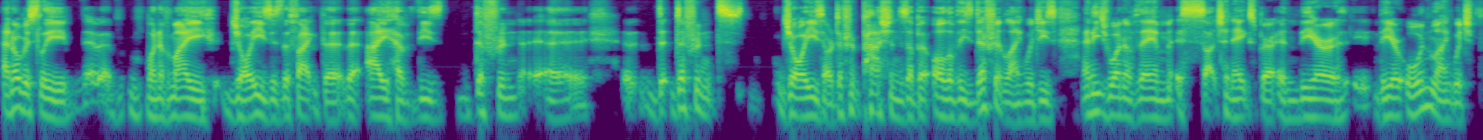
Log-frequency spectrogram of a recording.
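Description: A man's voice: low voice, moderate pace, fairly bright tone, slightly rough, no room sound, studio quality. A man, a guest on a podcast, talking casually and often repeating words as he searches for them. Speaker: podcast guest, language course creator. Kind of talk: casual interview talk.

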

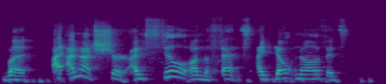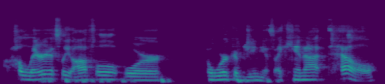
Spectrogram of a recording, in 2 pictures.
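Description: A man with a bright, fairly high voice chats about a film, quick and hedging, often laughing at his own points. His tone leans forceful and crisp. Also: rough recording. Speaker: podcast co-host. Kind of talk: casual film discussion.

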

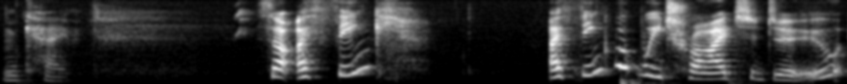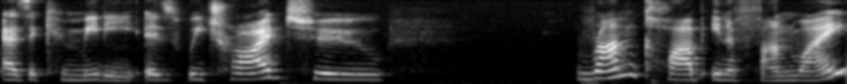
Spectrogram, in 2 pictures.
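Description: A middle-aged Australian woman chatting casually as an interview guest, reminiscing in a loud, projecting, storytelling way. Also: medium pitch, big pitch swings, slow, long pauses. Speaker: interview guest, swim club parent volunteer.

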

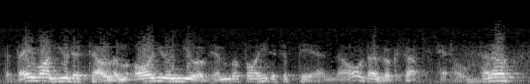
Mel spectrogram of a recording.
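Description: An actor playing a concerned, frank physician friend, chummy and old-fashioned, in a 1940s radio drama. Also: male voice, mid-range voice, sing-song, a little fast. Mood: earnest. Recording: noisy, tinny 1940s radio recording.

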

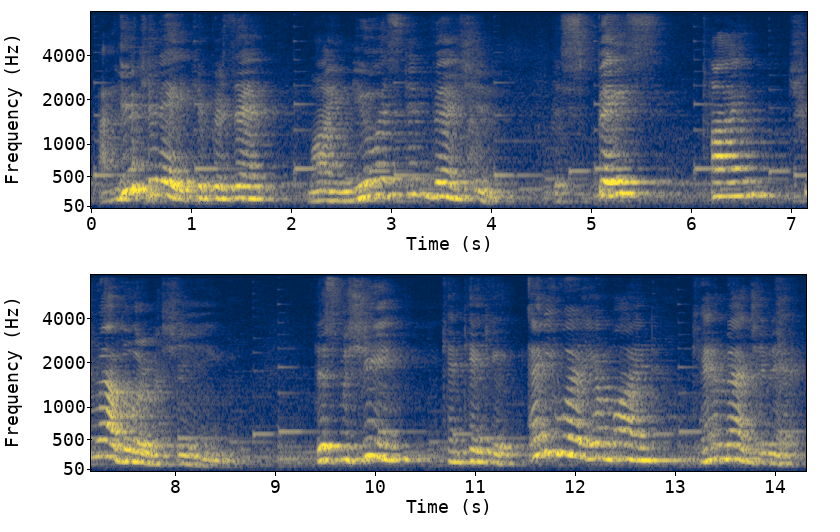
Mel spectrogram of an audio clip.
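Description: Man playing a high, swooping evil-genius inventor. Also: sing-song, dark tone, full character voice. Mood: grandiose, scheming. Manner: theatrical salesman pitch, drawn-out dramatic delivery. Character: campy male evil-genius inventor pitching his time machine. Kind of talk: improvised radio comedy sketch. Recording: very echoey room, distant mic, music behind.

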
